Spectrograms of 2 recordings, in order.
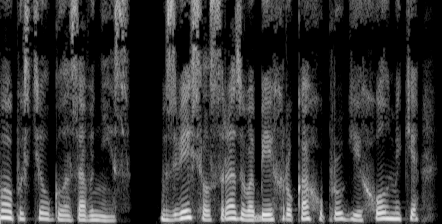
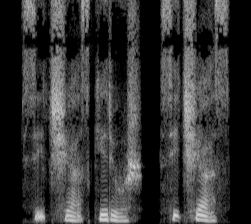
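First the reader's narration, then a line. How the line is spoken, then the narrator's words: Whispered. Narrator (Russian): шептал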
